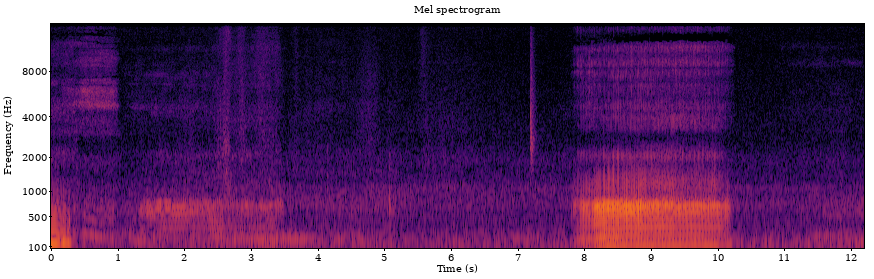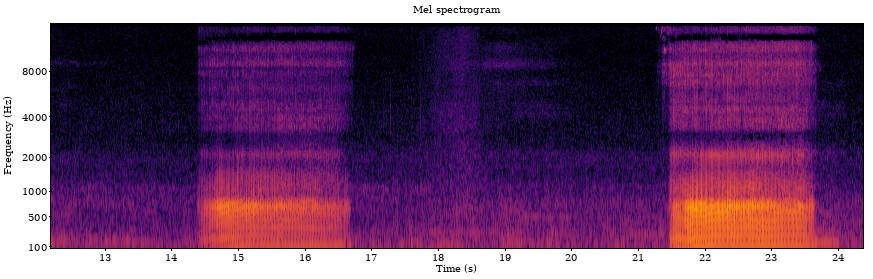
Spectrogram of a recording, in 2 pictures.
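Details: Loud, rattling snores from a sleeping pug, said to be louder than a human, coming roughly every seven seconds with quiet gaps between; snoring.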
